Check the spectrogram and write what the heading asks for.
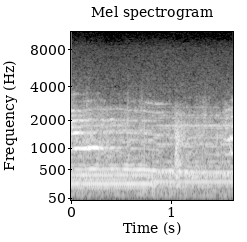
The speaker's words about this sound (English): I had great difficulty in falling asleep that night. Suddenly, the silence was broken by the faint crying of a cat.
